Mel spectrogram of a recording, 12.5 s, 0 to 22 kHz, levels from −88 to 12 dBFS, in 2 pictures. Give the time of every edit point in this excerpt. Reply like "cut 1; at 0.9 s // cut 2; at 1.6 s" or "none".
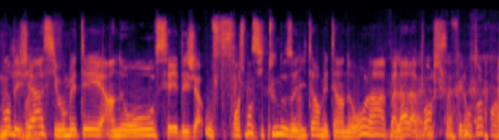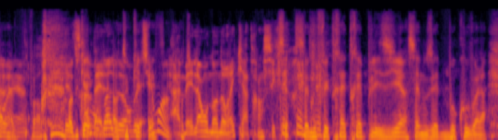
none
